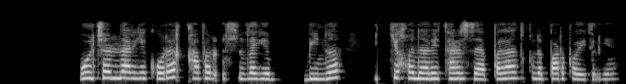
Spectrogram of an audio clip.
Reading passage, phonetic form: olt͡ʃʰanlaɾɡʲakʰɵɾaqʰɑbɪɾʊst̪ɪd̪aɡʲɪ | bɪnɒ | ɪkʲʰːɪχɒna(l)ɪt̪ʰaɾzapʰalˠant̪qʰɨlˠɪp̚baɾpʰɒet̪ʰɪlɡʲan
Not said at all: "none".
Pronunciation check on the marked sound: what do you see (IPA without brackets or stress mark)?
l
